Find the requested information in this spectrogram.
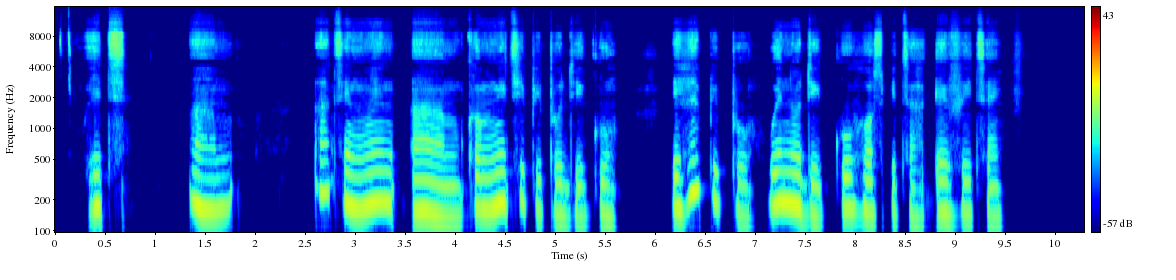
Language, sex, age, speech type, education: Nigerian Pidgin, female, 30-45, spontaneous, tertiary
